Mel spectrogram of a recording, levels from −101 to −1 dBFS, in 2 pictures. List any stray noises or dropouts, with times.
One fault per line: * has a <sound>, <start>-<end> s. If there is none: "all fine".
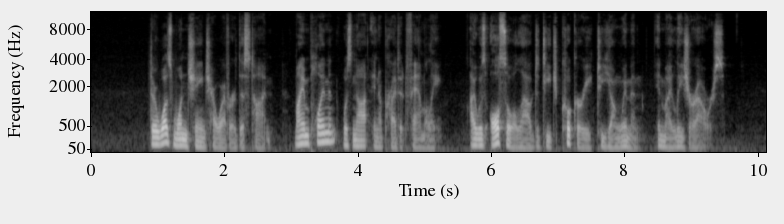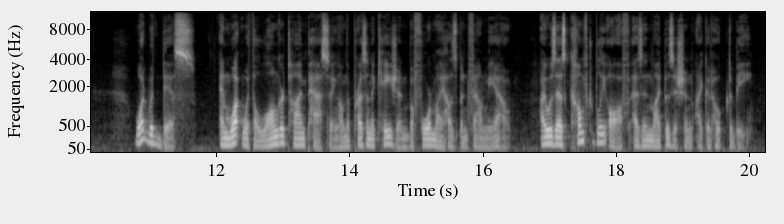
all fine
